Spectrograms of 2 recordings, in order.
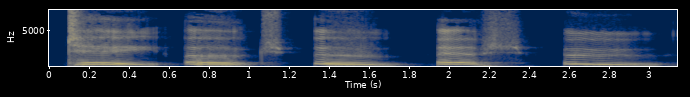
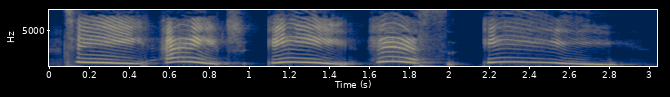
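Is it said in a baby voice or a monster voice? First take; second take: monster voice; baby voice. First: It is said in a loud monster voice. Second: It is said in a baby voice.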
